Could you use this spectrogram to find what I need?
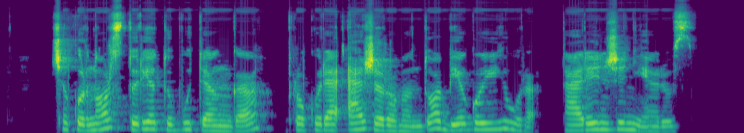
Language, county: Lithuanian, Kaunas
